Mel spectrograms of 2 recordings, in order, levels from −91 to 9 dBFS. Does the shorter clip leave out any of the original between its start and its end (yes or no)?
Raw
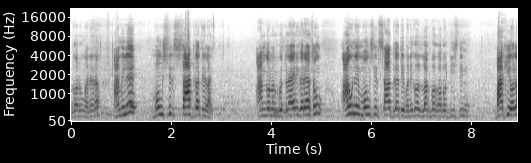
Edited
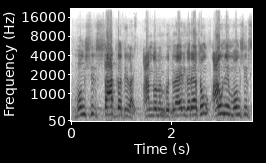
yes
